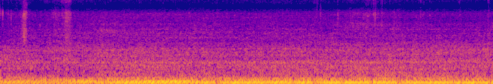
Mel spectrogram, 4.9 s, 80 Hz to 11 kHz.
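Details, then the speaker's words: 1998 Ford F-150 XLT 4.2 at idle: low rumble with an uneven stumbling beat about three pulses a second; engine sputtering, rough idle. "you guys kind of hear it sputtering"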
